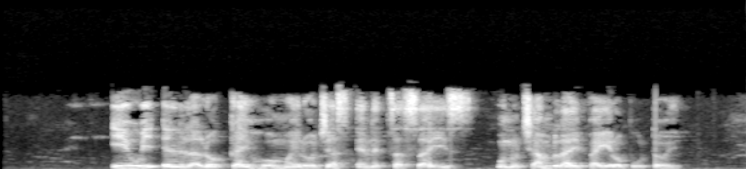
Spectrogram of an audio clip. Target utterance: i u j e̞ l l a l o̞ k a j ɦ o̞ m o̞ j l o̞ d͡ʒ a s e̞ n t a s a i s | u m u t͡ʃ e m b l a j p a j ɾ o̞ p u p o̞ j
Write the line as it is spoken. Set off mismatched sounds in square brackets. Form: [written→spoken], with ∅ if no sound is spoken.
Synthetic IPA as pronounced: i u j e̞ l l a l o̞ k a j ɦ o̞ m o̞ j l o̞ d͡ʒ a s e̞ n [t→t͡s] a s a i s | u [m→n] u t͡ʃ [e→a] m b l a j p a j ɾ o̞ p u [p→t] o̞ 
